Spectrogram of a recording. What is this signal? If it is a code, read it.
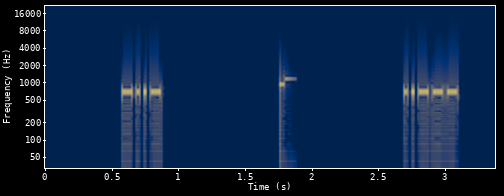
Morse code, heard as a keyed tone, about 45 wpm, 700 Hz. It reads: X 2
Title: Single Letter-Number Alt 45wpm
